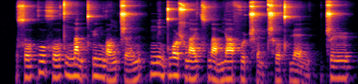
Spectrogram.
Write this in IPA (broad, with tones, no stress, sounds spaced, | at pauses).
s o˧˥ ʊ̯ k u˥ x o˧˥ ʊ̯ t̪ i˧ n n̪ a˥˩ n t̪ʰ y˥ n w ɑ˧˥ ŋ ʈ͡ʂ ə˧˥ n | m i˥˩ n t̪ w ɔ˥ ʂ w a˧˥ ɪ̯ t͡sʰ w ä˥˩ m j ä˥ f u˥˩ ʈ͡ʂʰ ə̰˨˩ n ʈ͡ʂʰ ɤ˥˧ t̪ʰ ɥ ɛ˥˩ n | ʈ͡ʂ ɻ̩˥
